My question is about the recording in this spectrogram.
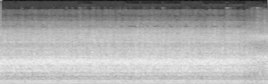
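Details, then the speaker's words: Case VAC four-cylinder tractor at idle after battery and wiring trouble; a steady low idle with an uneven, loping beat and occasional dropped strokes, so the owner says it still has a miss. "that's not too bad but it still I think could be better I know it's only a four cylinder so that's together still gotta miss him"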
